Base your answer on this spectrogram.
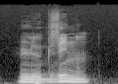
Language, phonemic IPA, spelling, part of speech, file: French, /ɡze.nɔ̃/, xénon, noun, Fr-xénon.ogg
- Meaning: xenon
